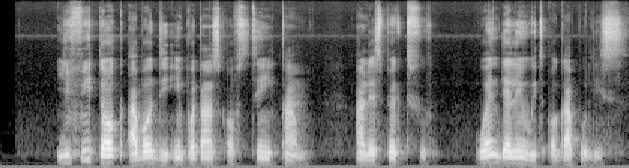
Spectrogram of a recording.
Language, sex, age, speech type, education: Nigerian Pidgin, male, 15-29, spontaneous, tertiary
